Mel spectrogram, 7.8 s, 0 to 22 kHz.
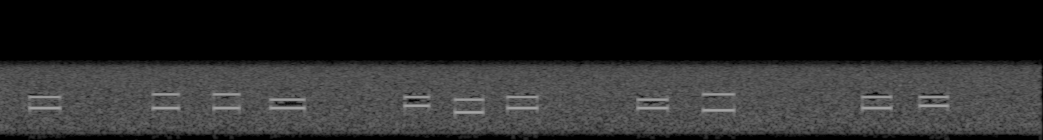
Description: DTMF, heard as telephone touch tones, dialled by hand, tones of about 220 ms, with phone line noise. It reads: 8 997 018 76 80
